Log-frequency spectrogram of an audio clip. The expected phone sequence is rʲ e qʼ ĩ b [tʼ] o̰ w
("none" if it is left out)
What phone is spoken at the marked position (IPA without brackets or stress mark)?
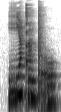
pʼ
